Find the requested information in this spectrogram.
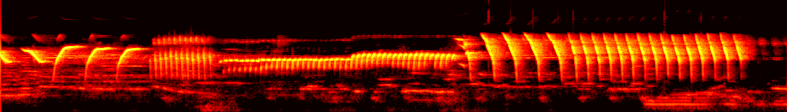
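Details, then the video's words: Yellow canary singing a varied phrase: a few sharp downward-sweeping notes, then a long buzzy steady trill, then a fast run of bright rising-and-falling notes, about four per second. "Canary Bird Song"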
